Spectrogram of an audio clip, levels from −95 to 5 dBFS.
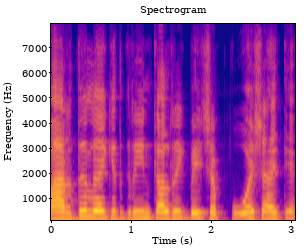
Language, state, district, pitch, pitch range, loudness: Kashmiri, Punjab, Kapurthala, 230 Hz, 215-240 Hz, -16 LUFS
